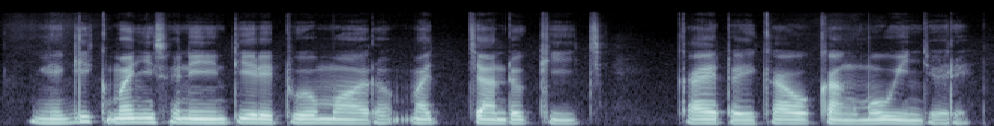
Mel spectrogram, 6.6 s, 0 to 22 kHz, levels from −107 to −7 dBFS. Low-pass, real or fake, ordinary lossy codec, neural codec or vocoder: 14.4 kHz; real; none; none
